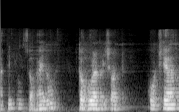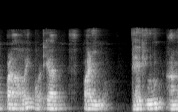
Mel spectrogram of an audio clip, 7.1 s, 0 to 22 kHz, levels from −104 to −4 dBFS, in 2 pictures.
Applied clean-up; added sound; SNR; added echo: neural mask model DeepFilterNet 3.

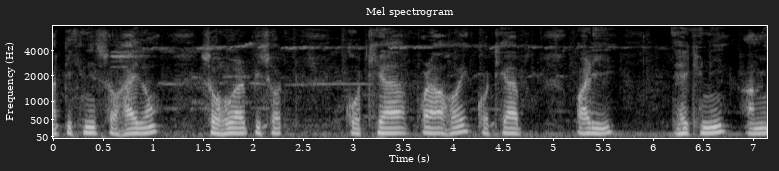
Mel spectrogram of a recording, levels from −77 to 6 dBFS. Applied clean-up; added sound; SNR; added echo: none; none; none; none.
